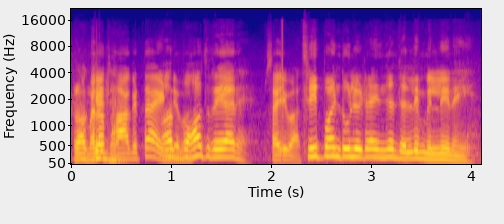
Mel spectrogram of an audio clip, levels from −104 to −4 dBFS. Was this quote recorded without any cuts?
yes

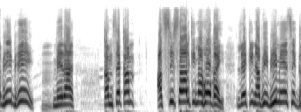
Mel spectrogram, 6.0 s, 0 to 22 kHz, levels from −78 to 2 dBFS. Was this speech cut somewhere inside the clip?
no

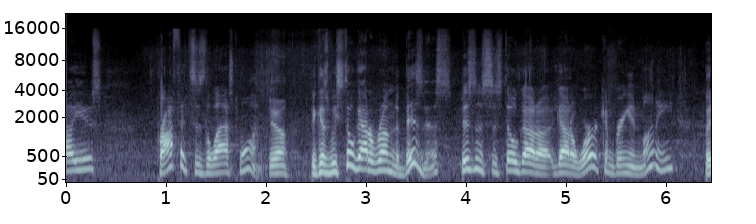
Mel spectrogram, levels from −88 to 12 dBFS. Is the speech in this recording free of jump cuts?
yes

